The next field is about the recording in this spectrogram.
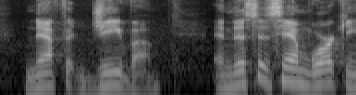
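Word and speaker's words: Giwa: His name is Nef Jiva. It's spelled G I W A but it's pronounced like Diva. Nef Jiva.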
